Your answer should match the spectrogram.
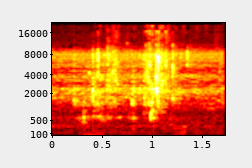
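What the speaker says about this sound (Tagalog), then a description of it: "At nilagyan ko rin po pala ng isang tasang tubig po para pangluto doon sa gulay." A cup of water poured into sautéed pinakbet vegetables with bagoong and pork, a short soft splashing pour, fairly quiet and close.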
